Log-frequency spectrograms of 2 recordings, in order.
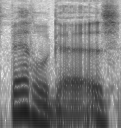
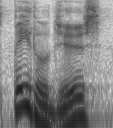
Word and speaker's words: Betelgeuse: Currently known as Betelgeuse, and commonly referred to by the public as Betelgeuse, don't say it 3 times, the names are both tortured mispronunciations of the original Arabic name Ibtal Yauza, meaning the hand of the big man being Orion the Hunter.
